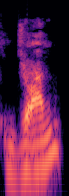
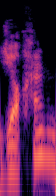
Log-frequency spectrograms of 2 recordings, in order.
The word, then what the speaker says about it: Johan: Johan, que por cierto, su nombre es Joan, no es Johan, Johan lo llamamos tú y yo, para diferenciarlo del mío, que es Juan, sí, sí, sí. porque se escribe Johan en español, ¿vale? Pero se pronuncia Joan y yo me llamo Juan.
